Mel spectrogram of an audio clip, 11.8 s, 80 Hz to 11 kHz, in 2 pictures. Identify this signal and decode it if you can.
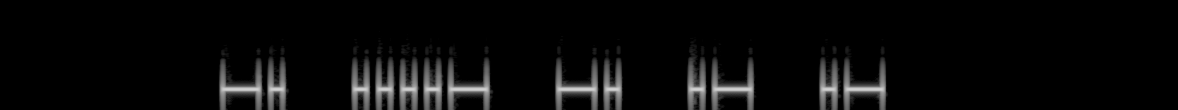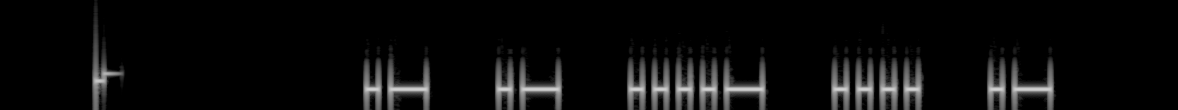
Morse code, heard as a keyed tone, about 20 wpm, spaced as for 14 wpm, 700 Hz. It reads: N4NAA AA4HA
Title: 069 Lesson 12g - Letter d - Call Signs 20wpm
